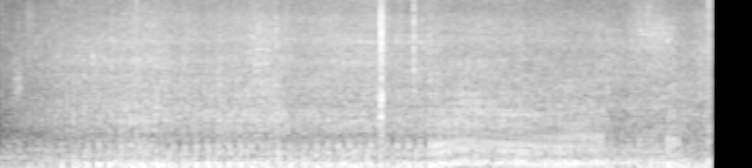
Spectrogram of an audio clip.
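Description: Motocross bike engines revving hard, with a rising engine note in the second half. The sound cuts off abruptly about five seconds in.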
